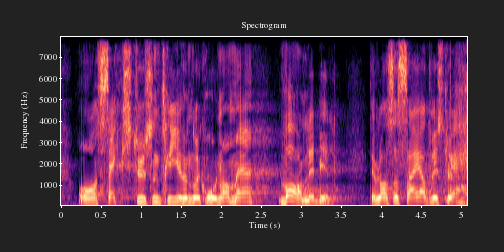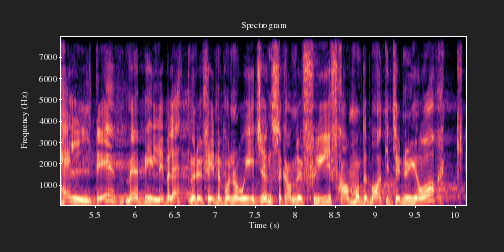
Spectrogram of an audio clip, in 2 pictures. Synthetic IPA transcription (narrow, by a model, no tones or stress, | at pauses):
ʔɔsɛkst̪ʰʉːsənt̪ʰɾiːhʉnd̪ɾəkʰɾuːnəɾmɛʋɑːnlɪbḭːl | d̪̥ɛʋɪlɑlsɔsæɪɑt̪ʋɪsd̪ʉæɾhɛld̪ɪmɛbilːɪbɪlɛt̪ːnəd̪ʉfɪnːəɾpʰɔnɔɾwiːd͡ʒənsɔkɑnd̪ʉflyːfɾɑmːɔt̪ʰːɛlbɑːkət̪ʰɪlnʉjoːɾk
